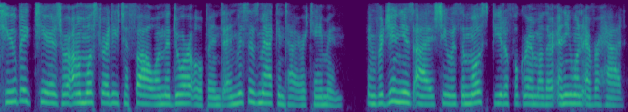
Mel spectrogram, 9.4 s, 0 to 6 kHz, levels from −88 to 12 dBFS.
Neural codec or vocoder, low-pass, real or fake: codec, 16 kHz, 8 kbps, FreqCodec, smaller model; 5.4 kHz; fake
